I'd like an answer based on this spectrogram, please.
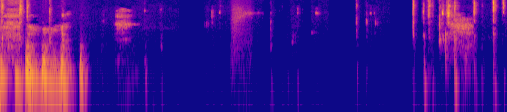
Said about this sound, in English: Someone's typing feverishly.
